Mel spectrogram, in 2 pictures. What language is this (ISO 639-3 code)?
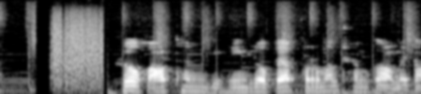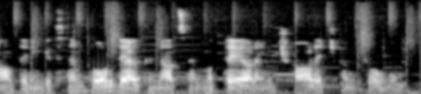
tur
